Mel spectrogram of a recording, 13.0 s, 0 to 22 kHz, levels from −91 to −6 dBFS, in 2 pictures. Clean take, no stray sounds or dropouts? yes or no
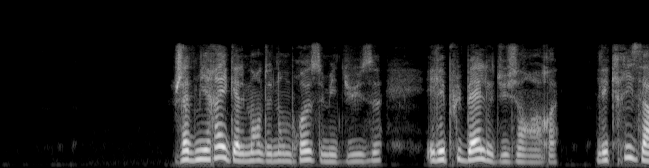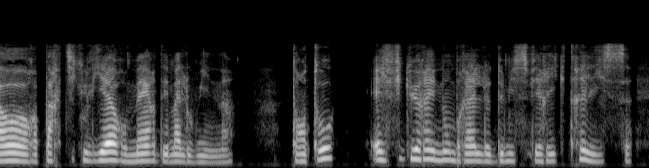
yes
